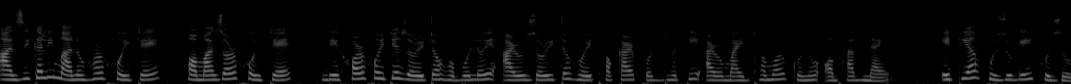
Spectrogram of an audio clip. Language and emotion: Assamese, neutral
